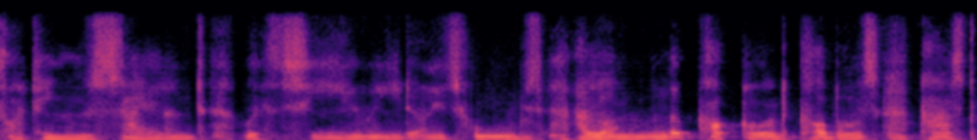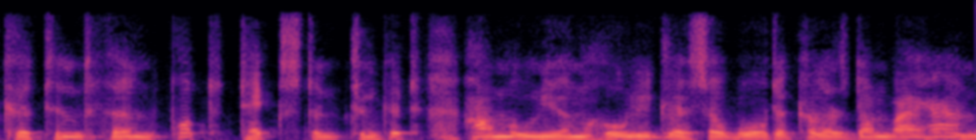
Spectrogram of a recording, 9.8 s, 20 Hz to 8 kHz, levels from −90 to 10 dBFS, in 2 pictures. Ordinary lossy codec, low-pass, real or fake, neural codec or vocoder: MP3, 64 kbps; 7.2 kHz; fake; codec, 16 kHz, 2 kbps, FreqCodec, smaller model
